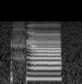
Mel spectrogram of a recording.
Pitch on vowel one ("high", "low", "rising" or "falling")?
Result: high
